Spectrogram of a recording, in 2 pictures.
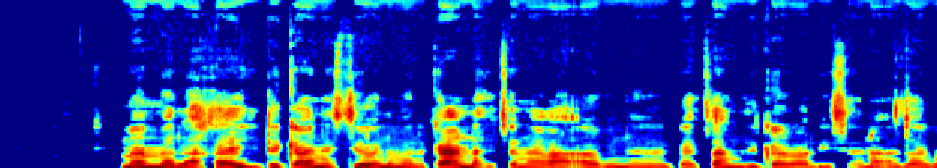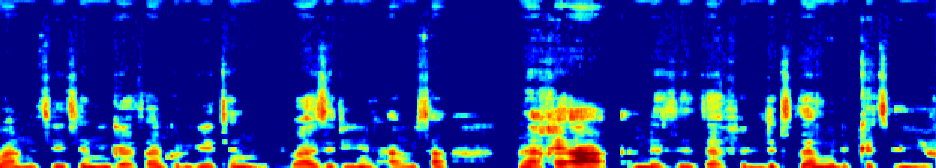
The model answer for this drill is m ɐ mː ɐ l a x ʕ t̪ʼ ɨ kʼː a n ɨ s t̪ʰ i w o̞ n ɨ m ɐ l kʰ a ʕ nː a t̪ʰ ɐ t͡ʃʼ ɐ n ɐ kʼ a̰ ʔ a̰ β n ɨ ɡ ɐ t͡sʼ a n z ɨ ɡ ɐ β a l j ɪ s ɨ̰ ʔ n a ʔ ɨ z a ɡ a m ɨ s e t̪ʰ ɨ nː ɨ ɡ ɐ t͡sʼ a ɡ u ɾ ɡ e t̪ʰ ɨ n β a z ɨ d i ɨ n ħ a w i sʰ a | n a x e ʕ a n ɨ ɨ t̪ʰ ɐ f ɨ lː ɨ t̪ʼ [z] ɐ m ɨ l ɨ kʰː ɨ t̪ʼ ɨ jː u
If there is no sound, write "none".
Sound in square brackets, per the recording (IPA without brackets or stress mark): z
